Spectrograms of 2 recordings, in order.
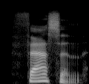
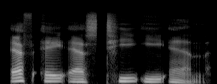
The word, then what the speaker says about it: fasten: When T comes between S and another consonant, it often disappears.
